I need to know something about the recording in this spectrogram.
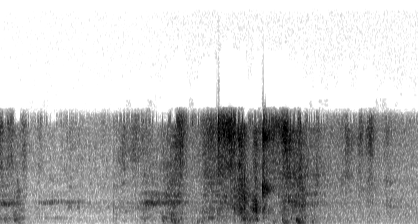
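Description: Folded paper towel rubbing and squeaking across a dry-erase-painted panel, a burst of wiping strokes starting about a second in and dying away about three seconds in.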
